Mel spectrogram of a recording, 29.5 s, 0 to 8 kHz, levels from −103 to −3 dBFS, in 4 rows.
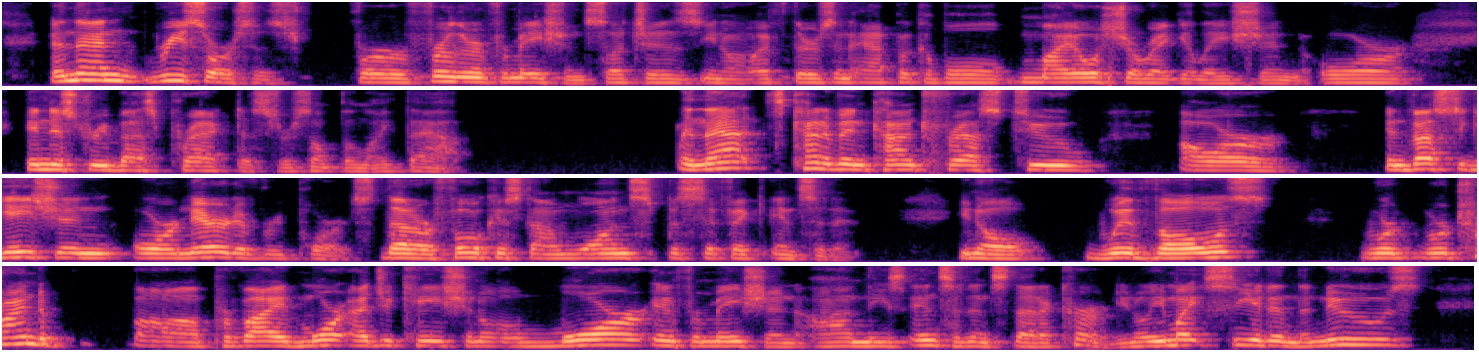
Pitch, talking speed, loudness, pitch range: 160 Hz, 145 wpm, -25 LUFS, 140-170 Hz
